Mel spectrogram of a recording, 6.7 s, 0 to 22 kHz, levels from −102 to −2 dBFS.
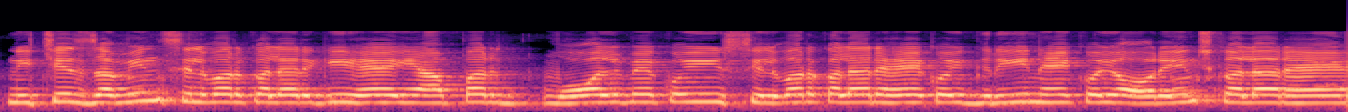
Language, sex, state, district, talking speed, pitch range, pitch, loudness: Hindi, female, Maharashtra, Mumbai Suburban, 185 wpm, 245-260 Hz, 250 Hz, -12 LUFS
